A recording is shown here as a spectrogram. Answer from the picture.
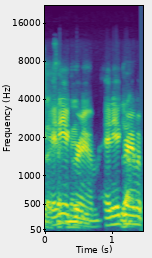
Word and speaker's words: Enneagram: Well, so now the second modality you were telling me about was is it the Enneagram? Is that how I've heard it pronounced? Absolutely. Enneagram and personality.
